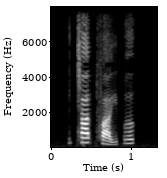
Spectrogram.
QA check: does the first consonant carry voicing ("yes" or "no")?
no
